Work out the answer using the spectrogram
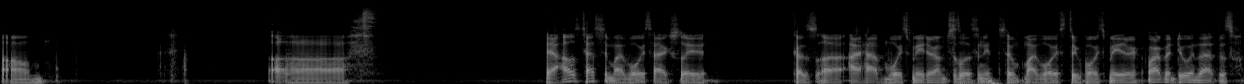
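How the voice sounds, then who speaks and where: Deep-voiced young man, rambling calm chat. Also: smooth, dry recording. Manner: rambling, halting, many fillers and restarts; low-energy calm voice. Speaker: streamer. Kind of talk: casual solo chat stream. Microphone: close desk mic.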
